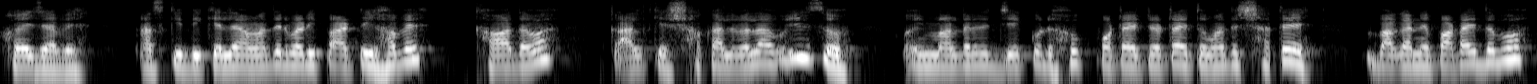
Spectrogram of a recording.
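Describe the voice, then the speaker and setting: Man acting a middle-aged village man, very fast talker, indignant, scheming, foul-mouthed cartoon comedy grumbler. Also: a little high, a bit bright, close to an everyday voice. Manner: colloquial, grumbling, swearing. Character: indignant, scheming forty-year-old village man, jilted husband.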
